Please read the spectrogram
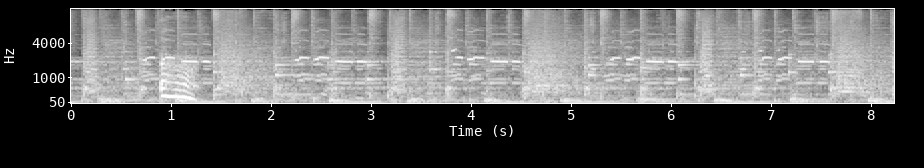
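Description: Upbeat background music with a steady beat and a repeating melodic figure.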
